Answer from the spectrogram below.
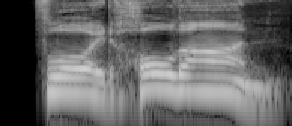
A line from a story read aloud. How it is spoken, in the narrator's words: Gerald yelled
